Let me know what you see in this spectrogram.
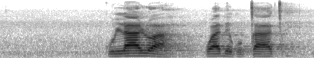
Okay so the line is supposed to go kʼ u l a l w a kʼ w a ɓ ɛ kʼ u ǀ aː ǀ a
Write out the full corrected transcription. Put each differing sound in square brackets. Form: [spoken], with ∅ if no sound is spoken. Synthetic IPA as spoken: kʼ u l a l w a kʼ w a ɓ ɛ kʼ u ǀ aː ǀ [ɛ]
